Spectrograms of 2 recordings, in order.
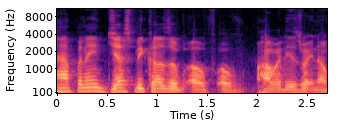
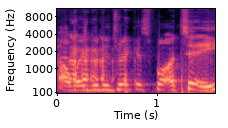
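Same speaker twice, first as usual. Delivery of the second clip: a hammed-up English accent, pitched higher; mock posh British; 8 semitones higher than usual. Mocking the Anglo-Saxons as tea-sipping Brits, hammed-up British accent.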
